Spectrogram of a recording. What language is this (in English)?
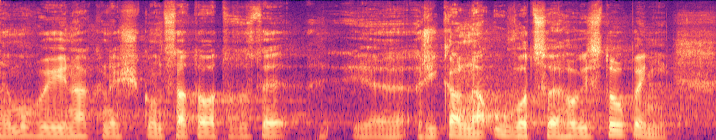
Czech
